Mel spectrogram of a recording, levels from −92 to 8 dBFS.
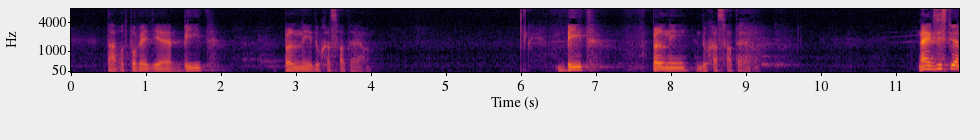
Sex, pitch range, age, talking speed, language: male, 120-155 Hz, 40-59, 60 wpm, Czech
